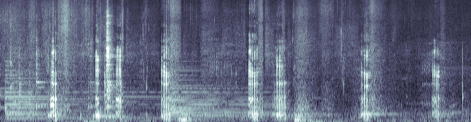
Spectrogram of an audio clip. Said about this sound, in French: Et là cet après-midi on va visiter une exploitation au Brac et il y a quelques cochons.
